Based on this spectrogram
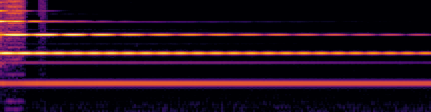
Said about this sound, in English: Allowing the sound of the chime to call you to presence in this moment, right here, right now.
